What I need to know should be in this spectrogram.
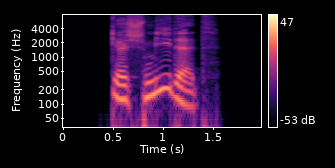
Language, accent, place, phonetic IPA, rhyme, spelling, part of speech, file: German, Germany, Berlin, [ɡəˈʃmiːdət], -iːdət, geschmiedet, verb, De-geschmiedet.ogg
- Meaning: past participle of schmieden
